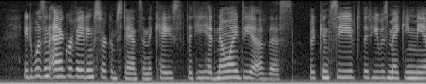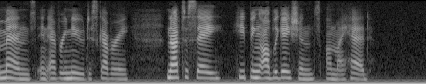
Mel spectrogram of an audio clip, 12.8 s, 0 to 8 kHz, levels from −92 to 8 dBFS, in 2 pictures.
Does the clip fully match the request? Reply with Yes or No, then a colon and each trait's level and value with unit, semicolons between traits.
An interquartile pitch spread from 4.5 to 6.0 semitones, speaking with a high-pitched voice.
No: average, 3.4 semitones; high, 215 Hz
